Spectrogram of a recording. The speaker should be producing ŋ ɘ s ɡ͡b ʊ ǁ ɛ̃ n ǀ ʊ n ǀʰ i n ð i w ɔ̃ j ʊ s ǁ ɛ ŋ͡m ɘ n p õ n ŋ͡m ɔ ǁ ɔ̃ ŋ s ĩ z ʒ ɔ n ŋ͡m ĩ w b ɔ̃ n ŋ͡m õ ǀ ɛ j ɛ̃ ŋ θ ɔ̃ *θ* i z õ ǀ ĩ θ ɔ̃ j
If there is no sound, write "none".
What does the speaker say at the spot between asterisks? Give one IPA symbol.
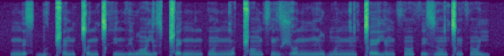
θ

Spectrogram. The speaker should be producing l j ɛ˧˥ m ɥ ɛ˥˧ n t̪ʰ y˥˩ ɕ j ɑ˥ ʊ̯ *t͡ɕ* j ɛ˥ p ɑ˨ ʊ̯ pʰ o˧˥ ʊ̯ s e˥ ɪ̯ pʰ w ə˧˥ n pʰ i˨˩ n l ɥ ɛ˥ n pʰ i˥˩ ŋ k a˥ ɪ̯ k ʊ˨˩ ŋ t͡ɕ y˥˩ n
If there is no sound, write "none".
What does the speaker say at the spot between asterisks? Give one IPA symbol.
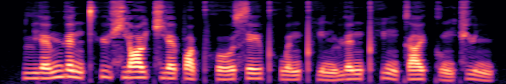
t͡ɕ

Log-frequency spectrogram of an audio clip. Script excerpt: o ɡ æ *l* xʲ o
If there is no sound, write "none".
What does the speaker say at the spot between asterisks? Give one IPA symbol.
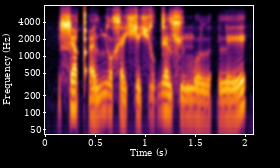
l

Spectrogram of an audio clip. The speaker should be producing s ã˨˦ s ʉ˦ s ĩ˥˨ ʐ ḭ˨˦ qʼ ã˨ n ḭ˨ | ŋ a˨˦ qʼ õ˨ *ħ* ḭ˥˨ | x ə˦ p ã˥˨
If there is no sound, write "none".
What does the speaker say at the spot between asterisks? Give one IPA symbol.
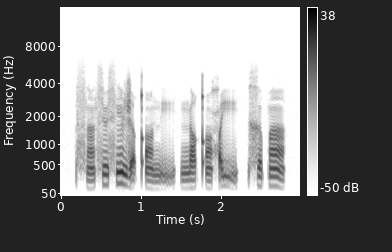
ħ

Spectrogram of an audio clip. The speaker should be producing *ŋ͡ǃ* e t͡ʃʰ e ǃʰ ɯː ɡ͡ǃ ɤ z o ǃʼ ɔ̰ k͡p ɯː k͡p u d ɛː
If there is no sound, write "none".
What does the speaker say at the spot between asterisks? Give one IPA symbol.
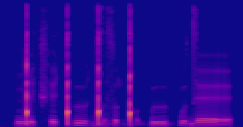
ŋ͡ǃ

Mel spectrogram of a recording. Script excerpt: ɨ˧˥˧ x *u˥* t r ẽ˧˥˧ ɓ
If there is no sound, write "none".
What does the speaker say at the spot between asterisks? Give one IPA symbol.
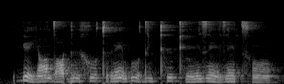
u˥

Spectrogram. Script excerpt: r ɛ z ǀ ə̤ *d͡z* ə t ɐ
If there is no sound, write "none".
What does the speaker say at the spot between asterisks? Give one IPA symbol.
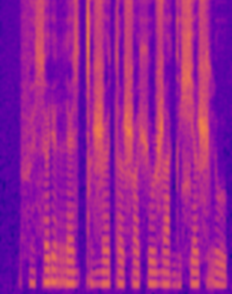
ʐ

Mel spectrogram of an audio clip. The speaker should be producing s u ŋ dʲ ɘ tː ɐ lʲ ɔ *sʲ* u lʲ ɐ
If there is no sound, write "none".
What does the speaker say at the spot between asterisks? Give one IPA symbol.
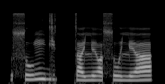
s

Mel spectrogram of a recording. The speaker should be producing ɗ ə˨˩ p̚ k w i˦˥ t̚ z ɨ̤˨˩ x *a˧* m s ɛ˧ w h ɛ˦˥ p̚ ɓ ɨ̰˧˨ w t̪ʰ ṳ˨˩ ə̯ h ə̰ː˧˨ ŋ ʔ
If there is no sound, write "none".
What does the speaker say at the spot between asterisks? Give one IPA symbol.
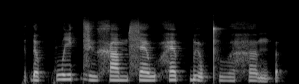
a˧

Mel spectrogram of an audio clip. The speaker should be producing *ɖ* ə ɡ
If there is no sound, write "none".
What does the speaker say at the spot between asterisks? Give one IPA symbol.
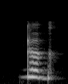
ɖ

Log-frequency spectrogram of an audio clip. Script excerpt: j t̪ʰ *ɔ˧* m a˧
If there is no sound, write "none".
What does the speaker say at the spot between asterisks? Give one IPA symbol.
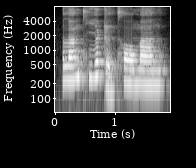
ɔ˧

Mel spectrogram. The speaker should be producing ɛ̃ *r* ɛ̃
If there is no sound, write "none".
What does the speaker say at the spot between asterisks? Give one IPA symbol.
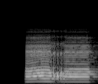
r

